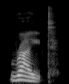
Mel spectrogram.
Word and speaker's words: right: Silent W, often before R or in specific words. Right. You only hear right.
